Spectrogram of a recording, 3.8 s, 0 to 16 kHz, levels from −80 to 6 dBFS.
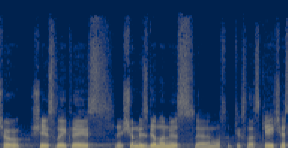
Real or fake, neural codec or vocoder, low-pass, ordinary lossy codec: fake; codec, 32 kHz, 1.9 kbps, SNAC; 14.4 kHz; MP3, 64 kbps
